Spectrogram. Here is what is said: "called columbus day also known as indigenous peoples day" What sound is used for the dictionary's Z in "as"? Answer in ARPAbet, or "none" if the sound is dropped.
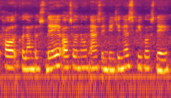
S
